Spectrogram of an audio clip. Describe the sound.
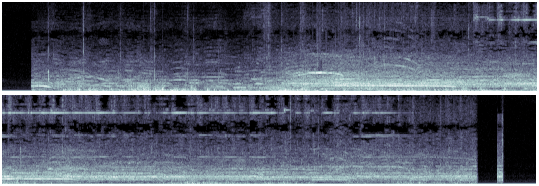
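A large crowd cheers and shouts continuously as it tears down a statue of Union general Ulysses S. Grant, a loud, dense roar of overlapping voices with occasional whoops and yells rising above it, cutting off abruptly near the end.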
